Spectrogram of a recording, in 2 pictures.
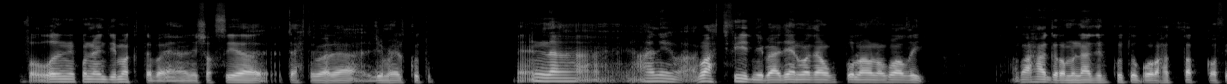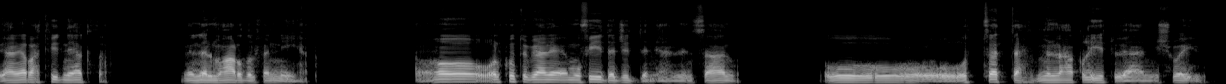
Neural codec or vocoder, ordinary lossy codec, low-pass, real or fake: vocoder, 44.1 kHz, 128 mel bands, Pupu-Vocoder; none; 19.8 kHz; fake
